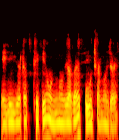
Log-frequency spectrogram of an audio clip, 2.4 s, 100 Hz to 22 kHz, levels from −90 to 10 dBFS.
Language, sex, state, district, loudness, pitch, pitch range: Bengali, male, West Bengal, North 24 Parganas, -20 LUFS, 95 Hz, 90-100 Hz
